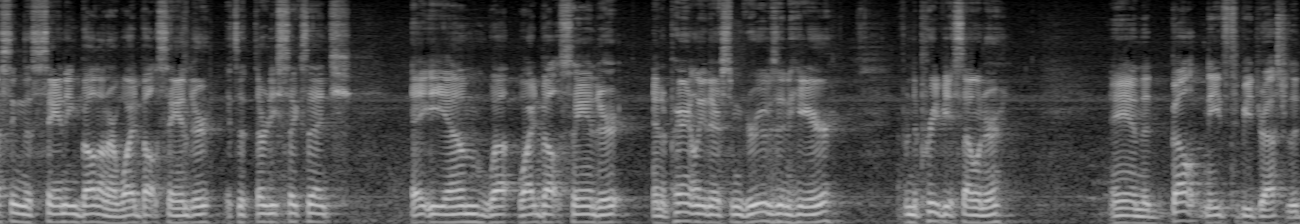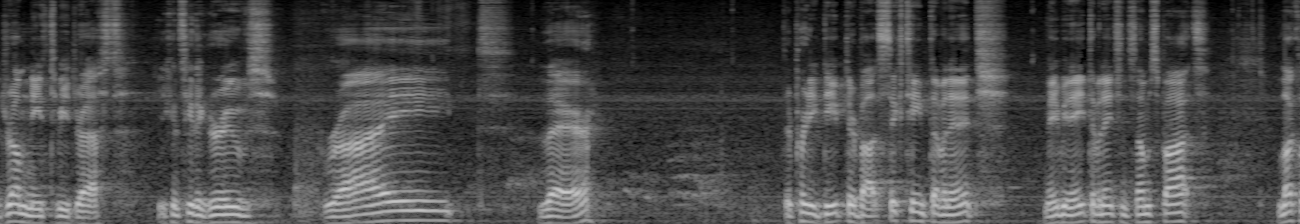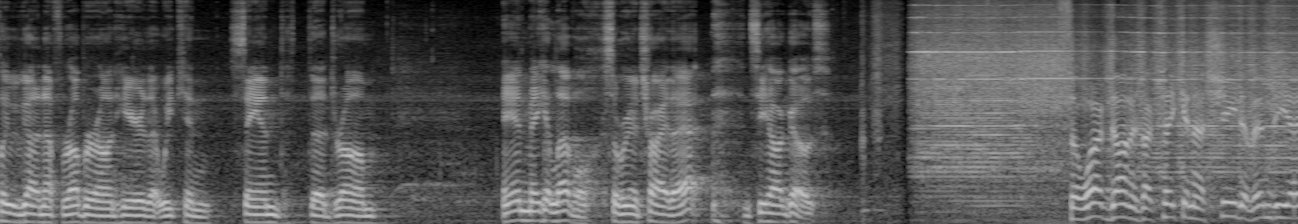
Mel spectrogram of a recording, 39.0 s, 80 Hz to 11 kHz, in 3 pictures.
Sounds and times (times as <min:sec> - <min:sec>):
Speech: 0:00.0 - 0:03.6, 0:04.2 - 0:10.2, 0:11.0 - 0:30.3, 0:31.0 - 0:34.4, 0:36.7 - 0:38.9
Drill: 0:35.1 - 0:38.9.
